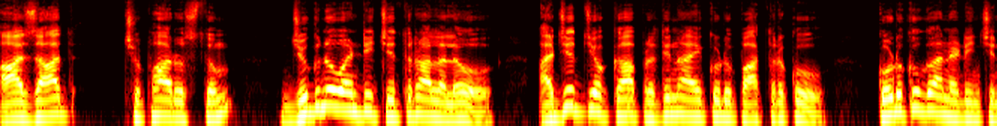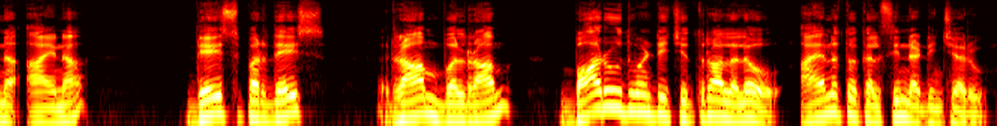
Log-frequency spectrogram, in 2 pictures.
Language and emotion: Telugu, neutral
